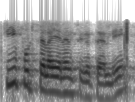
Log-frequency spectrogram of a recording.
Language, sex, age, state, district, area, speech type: Kannada, male, 18-30, Karnataka, Tumkur, rural, conversation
